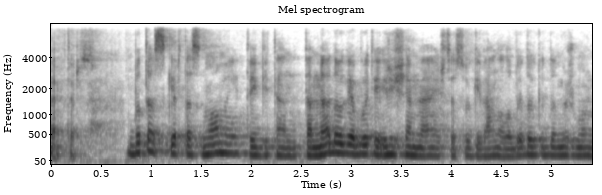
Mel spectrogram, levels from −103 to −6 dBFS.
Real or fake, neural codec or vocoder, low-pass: fake; codec, 16 kHz, 8 kbps, FreqCodec, smaller model; 7.2 kHz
